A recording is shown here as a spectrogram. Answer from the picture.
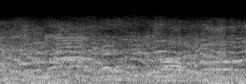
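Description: Spectators' voices: many people talking and calling out over one another at once, a steady babble of overlapping voices.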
